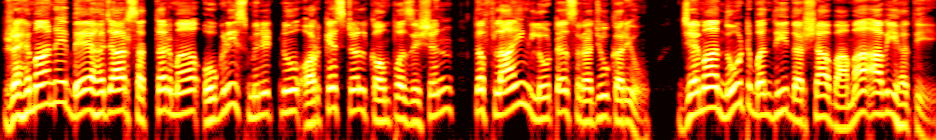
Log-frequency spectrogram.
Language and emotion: Gujarati, neutral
